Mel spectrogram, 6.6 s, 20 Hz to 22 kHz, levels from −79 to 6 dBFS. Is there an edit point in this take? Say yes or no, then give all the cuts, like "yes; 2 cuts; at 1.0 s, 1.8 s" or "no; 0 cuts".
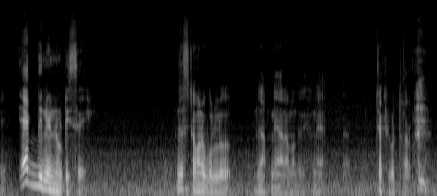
no; 0 cuts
